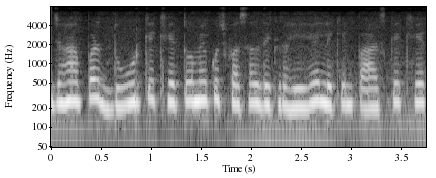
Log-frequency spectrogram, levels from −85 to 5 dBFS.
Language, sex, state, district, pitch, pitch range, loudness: Hindi, female, Uttar Pradesh, Muzaffarnagar, 240 Hz, 225-255 Hz, -12 LUFS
